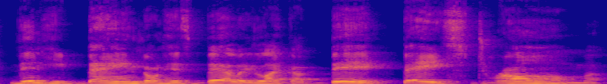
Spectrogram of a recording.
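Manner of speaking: ordinary delivery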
